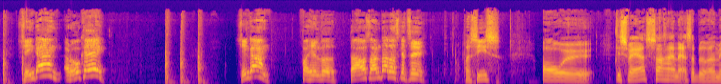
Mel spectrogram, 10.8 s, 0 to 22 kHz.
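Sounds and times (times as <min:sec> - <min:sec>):
firm knocking on a door: 0:00.0 - 0:00.5, 0:02.4 - 0:03.2
speech: 0:00.4 - 0:01.7, 0:03.6 - 0:06.4, 0:07.0 - 0:07.6, 0:08.2 - 0:10.8.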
